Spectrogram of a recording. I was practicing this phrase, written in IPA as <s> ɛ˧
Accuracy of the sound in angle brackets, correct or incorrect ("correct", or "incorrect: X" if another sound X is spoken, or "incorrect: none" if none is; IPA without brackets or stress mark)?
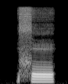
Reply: correct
